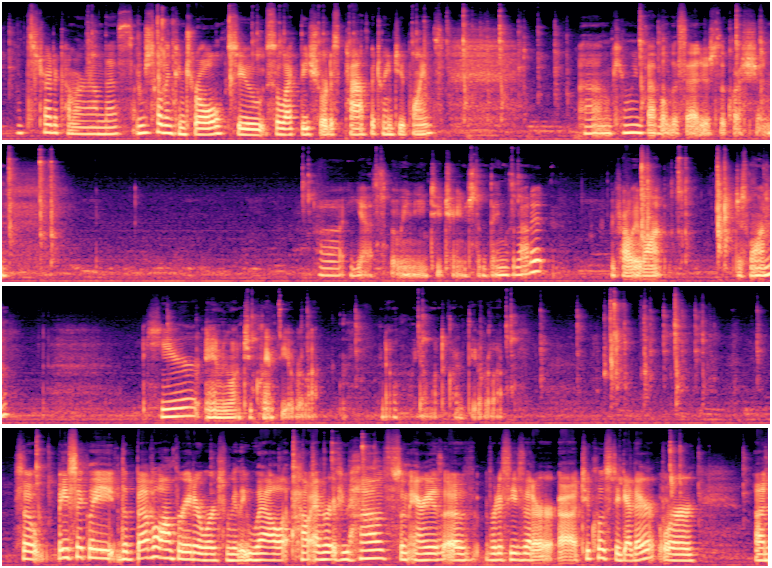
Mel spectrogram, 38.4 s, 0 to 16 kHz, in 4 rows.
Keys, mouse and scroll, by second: 2.0 ctrl+z, 10.0 ctrl+b, 17.6 BackSpace, 18.0 1, 18.5 Return, 26.8 ctrl+z, 33.2 ctrl+b, 37.1 z.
